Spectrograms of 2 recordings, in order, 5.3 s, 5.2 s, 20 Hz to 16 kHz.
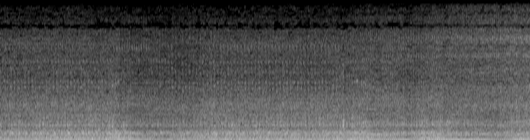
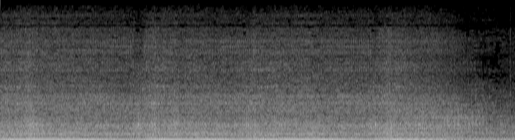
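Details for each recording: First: BMW N47 diesel with lost power, before repair: idle and revs rising and falling under a steady airy hiss from a split charge-air pipe, whose bracket failed, with an old temporary repair on it. Boost leak. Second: BMW N47 diesel after replacing the leaking charge air pipe: steady, even idle with a smooth low throb, the boost-leak hiss completely gone.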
